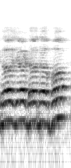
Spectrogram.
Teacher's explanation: अल्प प्राण सघोष में ग ज ड ध भ बोलने में वाइब्रेशन होगी, लेकिन कम ताकत लगेगी।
